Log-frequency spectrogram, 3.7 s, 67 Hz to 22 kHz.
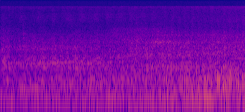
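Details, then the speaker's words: Whirlpool Xpert System 18 kg washer, drain-and-spin test for loud noise when spinning: low smooth hum building as drum spins up, gentle churn, no banging; slow turn confirms actuator in spin position; normal spin start. "Ese fue nuestro actuador que cambia posición de Spin ese giro lento que hace es para comprobar que ya está en posición de Spin"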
